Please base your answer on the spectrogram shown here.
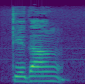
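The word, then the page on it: gedan: native Japanese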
